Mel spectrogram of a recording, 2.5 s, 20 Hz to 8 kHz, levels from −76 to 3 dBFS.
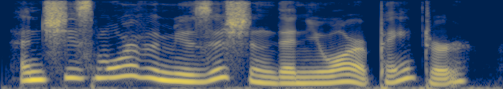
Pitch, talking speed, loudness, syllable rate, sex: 220 Hz, 260 wpm, -13 LUFS, 6.7 syllables/s, female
